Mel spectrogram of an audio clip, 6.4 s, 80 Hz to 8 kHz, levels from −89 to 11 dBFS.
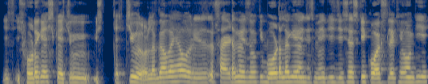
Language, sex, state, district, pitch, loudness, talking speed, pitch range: Hindi, female, Rajasthan, Bikaner, 165 Hz, -16 LUFS, 205 wpm, 155-175 Hz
